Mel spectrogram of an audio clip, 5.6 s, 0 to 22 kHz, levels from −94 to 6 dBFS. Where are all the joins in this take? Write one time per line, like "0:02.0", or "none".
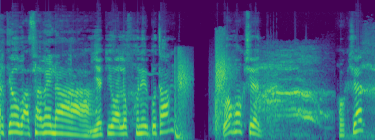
none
